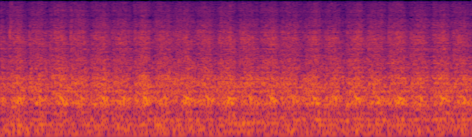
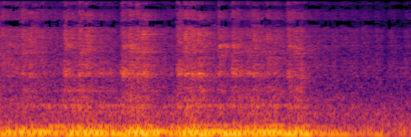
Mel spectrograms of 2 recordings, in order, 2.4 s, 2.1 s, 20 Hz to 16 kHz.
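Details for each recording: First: 1967 Triumph Spitfire Mk II with hard starting: a steady starter churn of about three beats per second for ten seconds with no catch. It cranks but won't fire, starved of fuel; the pump is suspected dead. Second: 1967 Triumph Spitfire Mk II after fuel pump fix and carburetor tuning: a smooth, even, low idle at about 800 rpm with no stumble or misfire, the carbs sounding balanced. The car, which previously would not start, now runs healthy. Normal idle.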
